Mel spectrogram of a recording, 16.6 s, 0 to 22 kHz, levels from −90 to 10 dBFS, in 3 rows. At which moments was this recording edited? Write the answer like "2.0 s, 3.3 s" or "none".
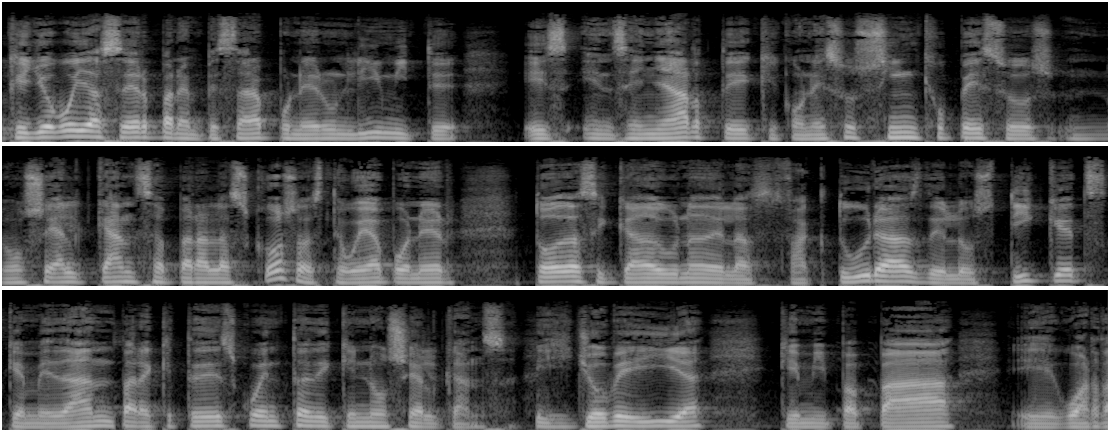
11.6 s, 13.7 s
